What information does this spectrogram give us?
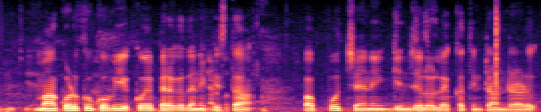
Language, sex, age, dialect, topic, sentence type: Telugu, male, 51-55, Southern, agriculture, statement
